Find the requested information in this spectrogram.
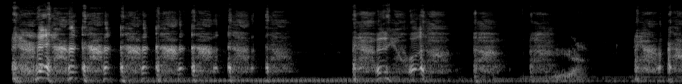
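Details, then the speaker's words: Girl smoking: rapid runs of harsh coughs, about a dozen bursts, with throat clearing, after smoke went down the wrong way. "yeah that went down wrong too yeah that smoke went down wrong too"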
